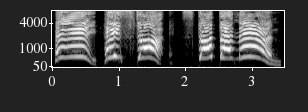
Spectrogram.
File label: Hey Stop That Man, Calls, distress, help, female; Exclamation; VoiceBox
